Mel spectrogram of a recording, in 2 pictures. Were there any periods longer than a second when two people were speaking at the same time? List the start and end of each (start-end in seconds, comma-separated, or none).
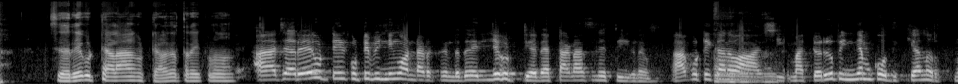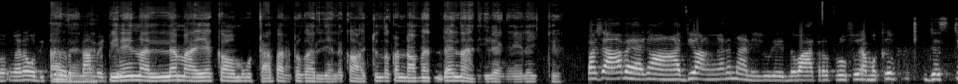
none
